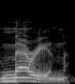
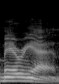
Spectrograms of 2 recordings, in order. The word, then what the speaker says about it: Marion: Her name is Marion, not Marianne.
